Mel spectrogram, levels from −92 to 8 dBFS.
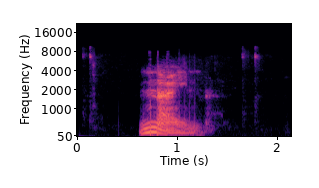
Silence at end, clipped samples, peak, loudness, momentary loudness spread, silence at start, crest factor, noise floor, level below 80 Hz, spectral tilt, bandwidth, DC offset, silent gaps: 0.35 s; under 0.1%; -4 dBFS; -22 LUFS; 26 LU; 0.65 s; 24 dB; -49 dBFS; -54 dBFS; -5 dB/octave; 10 kHz; under 0.1%; none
